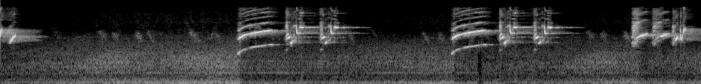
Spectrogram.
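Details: European goldfinch singing to stimulate the female to mate and build a nest: short bright phrases of rising sweeps and buzzy twittered notes, three bursts about two seconds apart over quiet background.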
